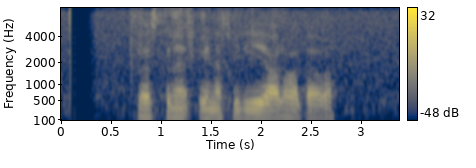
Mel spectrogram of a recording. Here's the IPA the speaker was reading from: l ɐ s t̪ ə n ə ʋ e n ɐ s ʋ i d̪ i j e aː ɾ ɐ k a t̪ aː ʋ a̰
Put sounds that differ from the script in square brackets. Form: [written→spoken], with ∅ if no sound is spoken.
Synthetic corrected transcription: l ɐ s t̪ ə n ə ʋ e n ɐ s ʋ i d̪ i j e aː [ɾ→l] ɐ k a t̪ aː ʋ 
